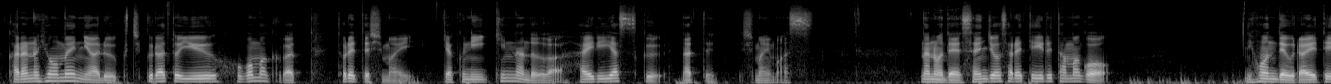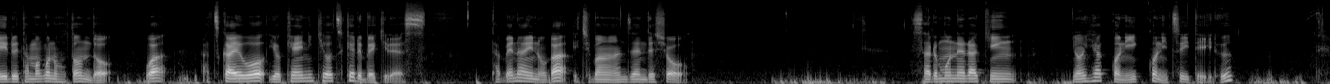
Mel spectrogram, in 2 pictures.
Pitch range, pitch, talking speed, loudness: 100-140 Hz, 120 Hz, 255 characters per minute, -24 LUFS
